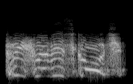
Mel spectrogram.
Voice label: bailout, speech cze, mood high; War Thunder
